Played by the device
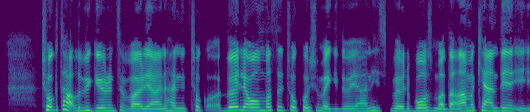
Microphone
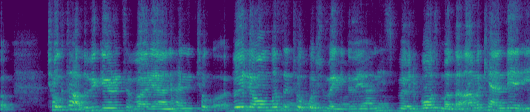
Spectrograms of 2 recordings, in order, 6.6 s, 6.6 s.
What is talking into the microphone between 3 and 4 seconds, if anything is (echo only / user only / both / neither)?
both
